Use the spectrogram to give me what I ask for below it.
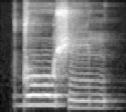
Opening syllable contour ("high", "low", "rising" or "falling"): high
